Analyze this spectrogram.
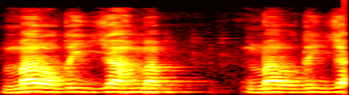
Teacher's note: مرضیہ میں جب وقف کریں گے تو تا کو ہا سے بدل دیں گے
